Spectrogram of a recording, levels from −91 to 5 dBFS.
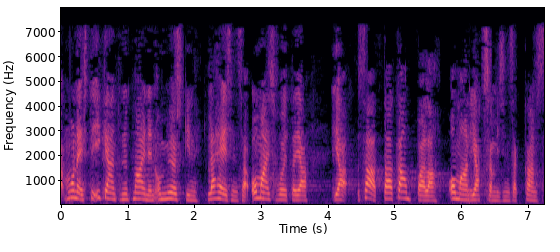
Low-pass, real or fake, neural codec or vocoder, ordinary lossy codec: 7.2 kHz; real; none; AAC, 32 kbps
